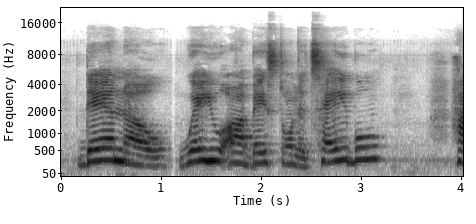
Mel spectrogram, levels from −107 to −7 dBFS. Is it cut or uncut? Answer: uncut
